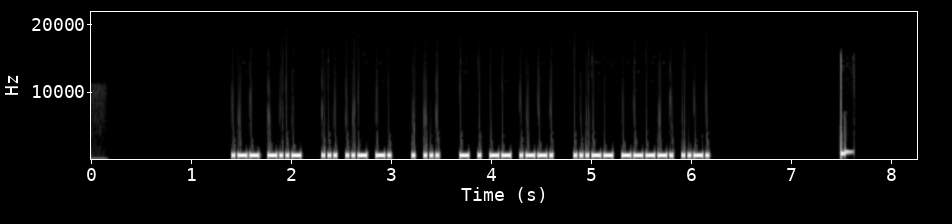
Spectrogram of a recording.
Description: Morse code, heard as a keyed tone, about 40 wpm, 700 Hz. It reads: WX SUN ES TEMP 39F
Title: Practice QSO - Exchange 2 - Info - 40wpm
